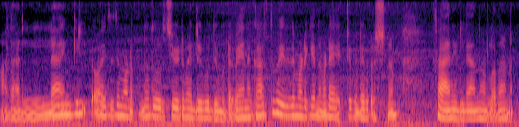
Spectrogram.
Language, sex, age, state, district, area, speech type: Malayalam, female, 30-45, Kerala, Idukki, rural, spontaneous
